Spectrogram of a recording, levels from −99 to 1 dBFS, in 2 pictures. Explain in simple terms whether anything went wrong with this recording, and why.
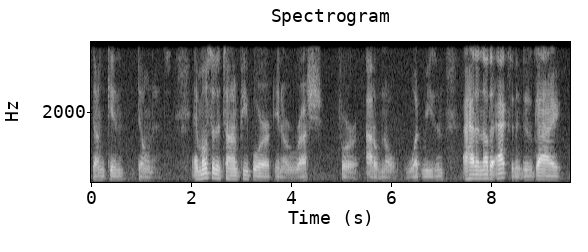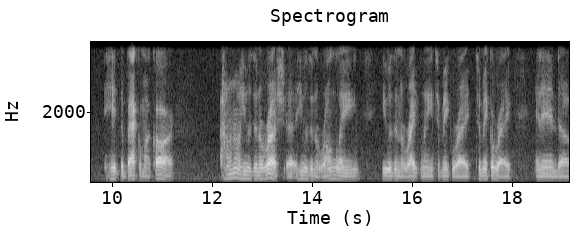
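Nothing went wrong with this speech recording.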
